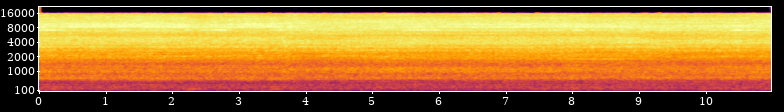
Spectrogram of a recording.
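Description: Dyson Airwrap hair styler with its round brush attachment blowing hot air steadily. The airflow is an even, high-pitched rush that does not change.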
